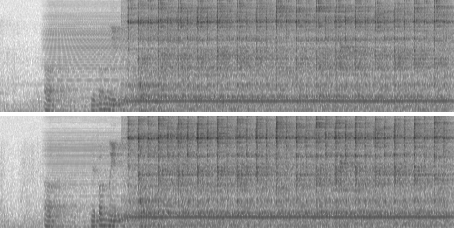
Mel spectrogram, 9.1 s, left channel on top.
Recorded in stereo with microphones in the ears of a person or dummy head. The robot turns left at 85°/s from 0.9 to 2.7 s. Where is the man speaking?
5° left (ahead or behind), 0.6 m; by 2.3 s 20° right (ahead or behind), 0.6 m.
